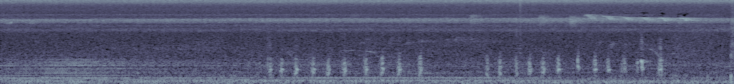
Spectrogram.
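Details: Clucks of red junglefowl being lured in the wild: quiet at first, then a quick series of crisp, evenly spaced clucks in two clusters, over a steady buzzing insect chorus.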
